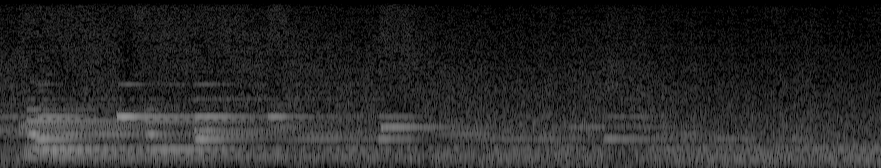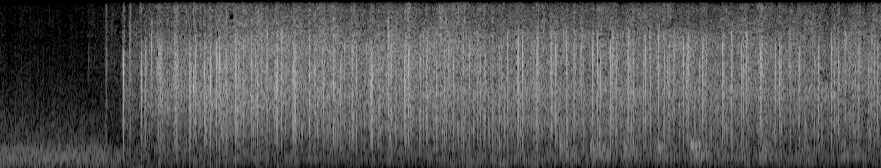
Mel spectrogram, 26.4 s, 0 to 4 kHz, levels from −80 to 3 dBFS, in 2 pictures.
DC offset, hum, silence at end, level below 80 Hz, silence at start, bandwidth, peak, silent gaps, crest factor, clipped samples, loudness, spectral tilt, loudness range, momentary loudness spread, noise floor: under 0.1%; none; 0 s; -58 dBFS; 0 s; 4 kHz; -4 dBFS; none; 24 dB; under 0.1%; -23 LUFS; 0 dB/octave; 21 LU; 22 LU; -49 dBFS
